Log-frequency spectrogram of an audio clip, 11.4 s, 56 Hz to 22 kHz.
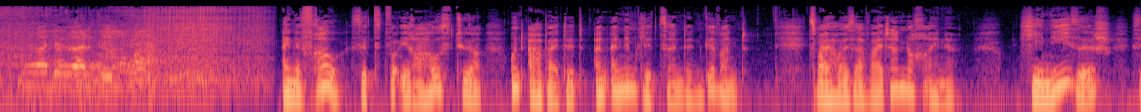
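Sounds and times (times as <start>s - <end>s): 
voices chattering faintly: 0.0s - 2.5s
sewing machines whirring and rattling: 0.0s - 2.8s
speech: 0.3s - 1.8s, 2.8s - 11.3s.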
